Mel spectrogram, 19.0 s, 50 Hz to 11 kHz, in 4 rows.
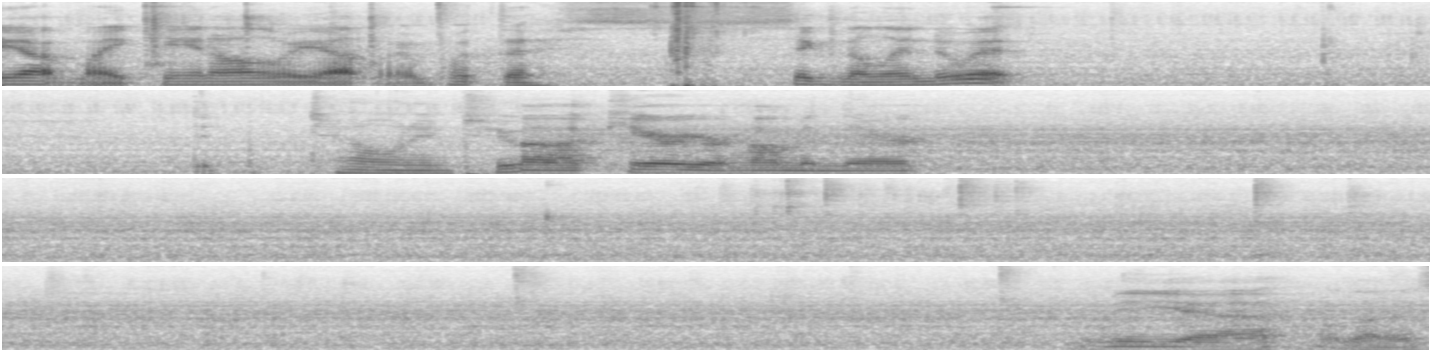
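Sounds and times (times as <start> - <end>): radio hum and hiss: 0.0 - 19.0.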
